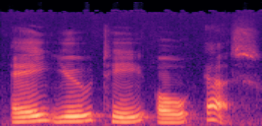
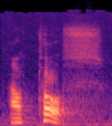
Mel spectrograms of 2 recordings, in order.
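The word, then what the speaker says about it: αὐτός: This word would be transliterated into an English word that we already know, A-U-T-O-S. We will pronounce this word in Greek, autos, autos, autos.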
